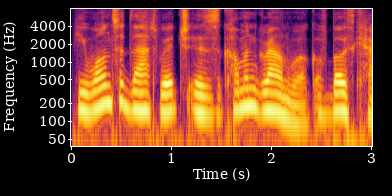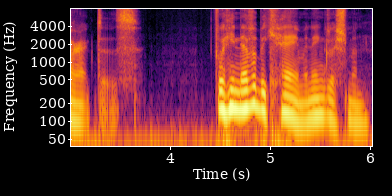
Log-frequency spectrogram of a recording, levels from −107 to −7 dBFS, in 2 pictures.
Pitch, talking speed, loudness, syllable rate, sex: 135 Hz, 170 wpm, -16 LUFS, 5.2 syllables/s, male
